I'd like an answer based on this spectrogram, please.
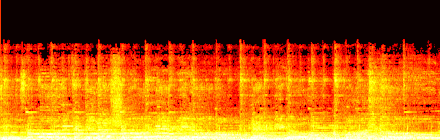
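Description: Live band playing a pop song with drums, bass and group vocal harmonies, recorded from the audience. Right at the end the bass and drums drop away, leaving the voices.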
